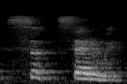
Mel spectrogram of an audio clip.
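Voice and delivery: ثروة begun with S instead of TH; Lebanese pronunciation. Shown as a demonstration. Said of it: "but in the Lebanese accent".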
